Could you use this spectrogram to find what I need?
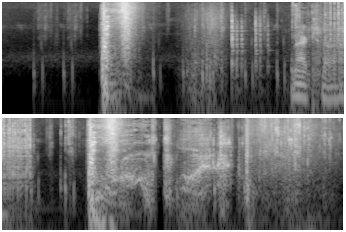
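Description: A zombie growls and snarls close by.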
